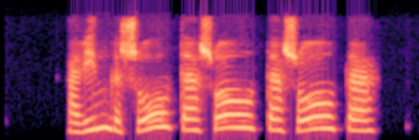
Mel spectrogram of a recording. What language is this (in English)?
Western Mari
